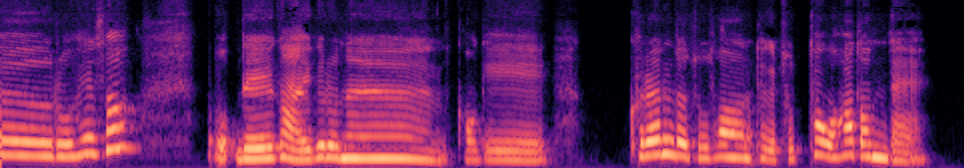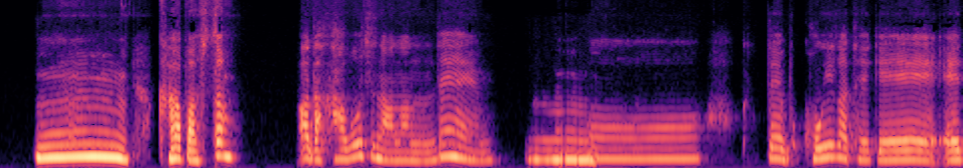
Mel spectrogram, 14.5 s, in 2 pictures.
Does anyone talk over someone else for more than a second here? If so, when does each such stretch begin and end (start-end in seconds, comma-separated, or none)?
none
